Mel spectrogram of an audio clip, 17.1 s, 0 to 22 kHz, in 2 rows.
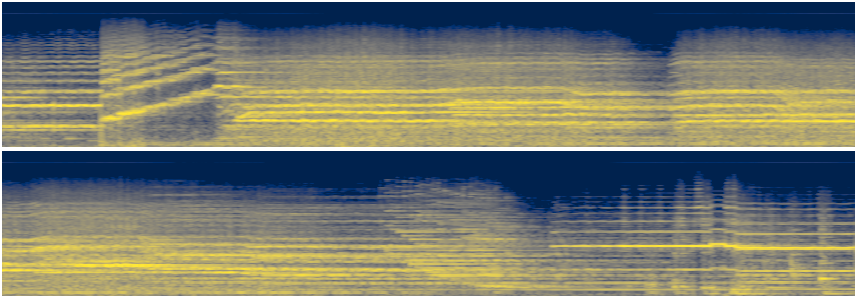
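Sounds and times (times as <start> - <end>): choir singing long held notes: 0.0 - 15.3.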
